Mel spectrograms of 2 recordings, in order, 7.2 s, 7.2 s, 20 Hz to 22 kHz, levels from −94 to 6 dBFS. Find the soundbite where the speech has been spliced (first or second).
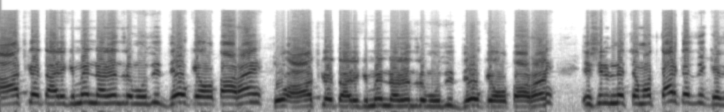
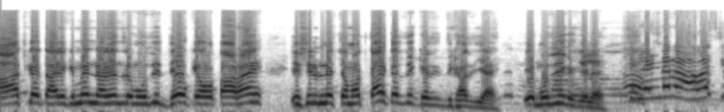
second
